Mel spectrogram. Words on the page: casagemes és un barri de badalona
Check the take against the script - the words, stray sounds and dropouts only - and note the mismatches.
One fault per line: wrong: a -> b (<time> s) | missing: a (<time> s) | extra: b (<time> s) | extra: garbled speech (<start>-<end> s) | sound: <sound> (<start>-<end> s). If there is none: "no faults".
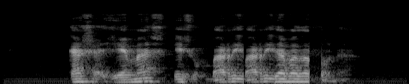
extra: barri (2.5 s)
sound: dropout (3.1-3.2 s)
